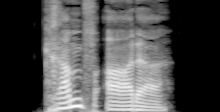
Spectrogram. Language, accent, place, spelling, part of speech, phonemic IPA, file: German, Germany, Berlin, Krampfader, noun, /ˈkʁampfˌʔaːdɐ/, De-Krampfader.ogg
- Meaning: varicose vein (abnormally swollen or dilated vein)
